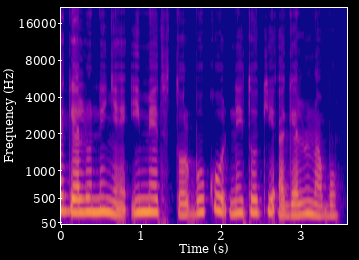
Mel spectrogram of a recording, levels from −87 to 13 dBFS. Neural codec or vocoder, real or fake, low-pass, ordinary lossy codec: none; real; none; none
